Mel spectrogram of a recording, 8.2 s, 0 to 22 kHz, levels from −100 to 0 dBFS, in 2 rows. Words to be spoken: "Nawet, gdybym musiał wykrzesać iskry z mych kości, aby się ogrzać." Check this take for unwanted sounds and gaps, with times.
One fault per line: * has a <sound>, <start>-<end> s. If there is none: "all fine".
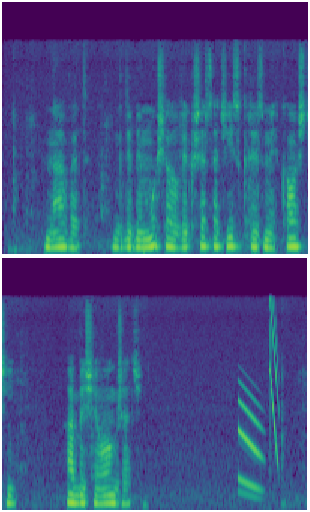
* has a chirp, 7.2-7.8 s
